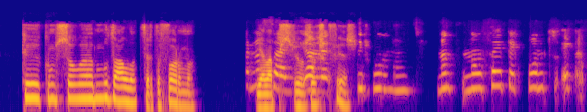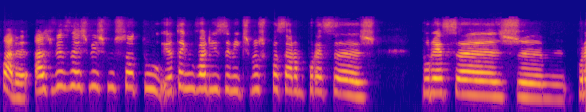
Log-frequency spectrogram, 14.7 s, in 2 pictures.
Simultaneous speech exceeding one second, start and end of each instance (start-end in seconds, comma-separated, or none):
3.2-4.5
